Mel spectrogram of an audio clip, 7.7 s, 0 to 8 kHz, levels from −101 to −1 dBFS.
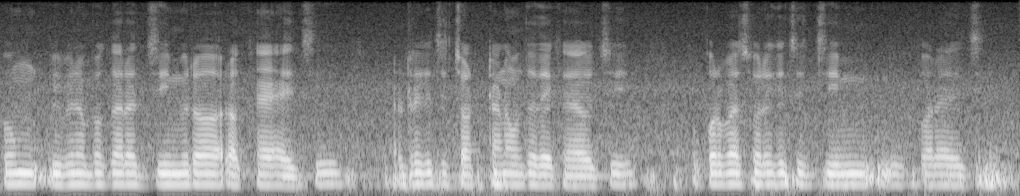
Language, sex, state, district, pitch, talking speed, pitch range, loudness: Odia, male, Odisha, Malkangiri, 120 Hz, 125 wpm, 115-120 Hz, -14 LUFS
